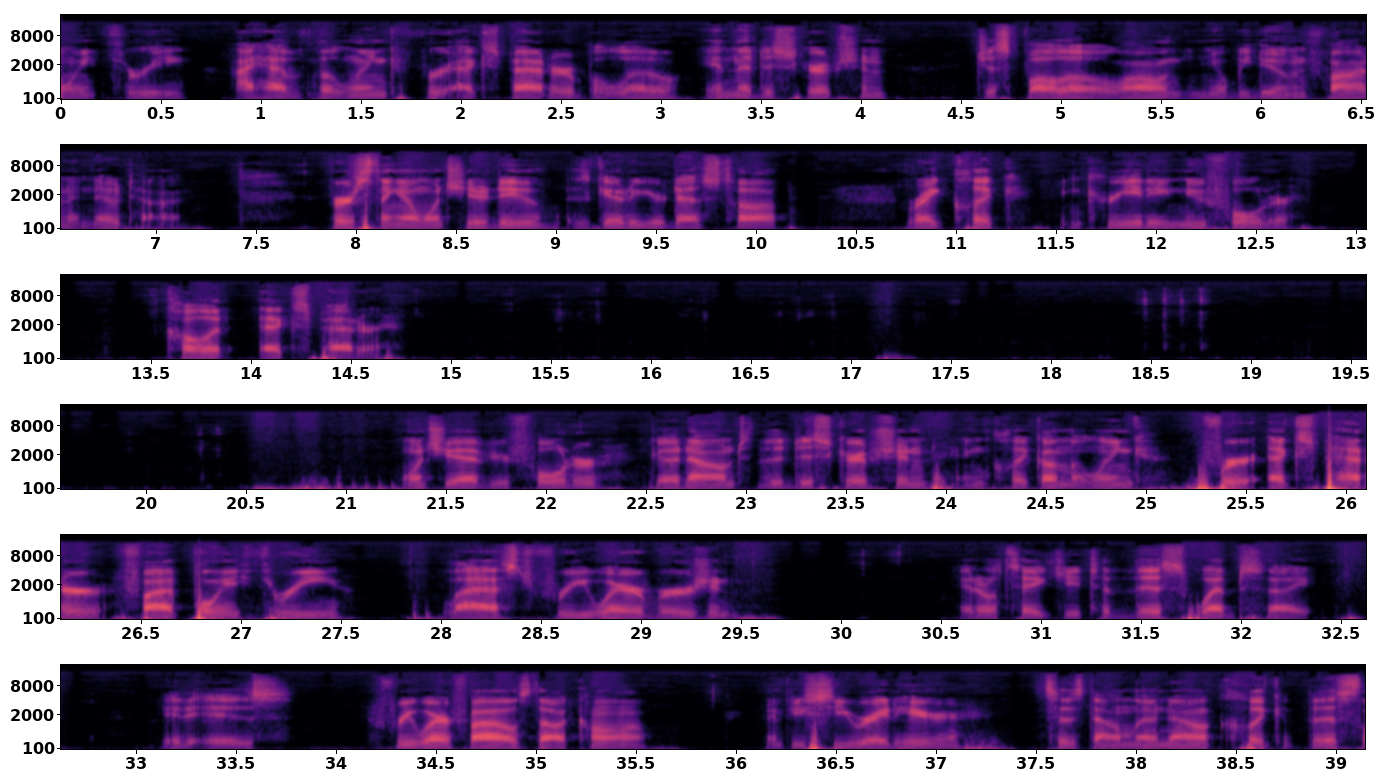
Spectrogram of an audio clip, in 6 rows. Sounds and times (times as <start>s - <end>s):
Speech: 0.0s - 7.2s, 7.9s - 10.2s, 10.8s - 12.8s, 13.6s - 14.8s, 21.3s - 29.6s, 30.6s - 32.4s, 33.1s - 39.1s.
